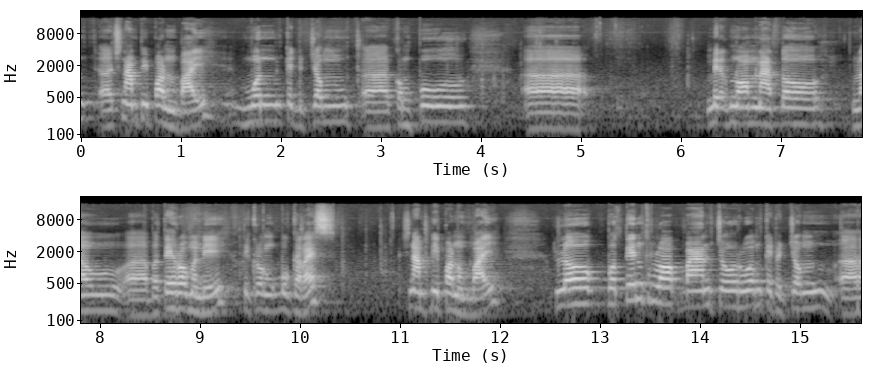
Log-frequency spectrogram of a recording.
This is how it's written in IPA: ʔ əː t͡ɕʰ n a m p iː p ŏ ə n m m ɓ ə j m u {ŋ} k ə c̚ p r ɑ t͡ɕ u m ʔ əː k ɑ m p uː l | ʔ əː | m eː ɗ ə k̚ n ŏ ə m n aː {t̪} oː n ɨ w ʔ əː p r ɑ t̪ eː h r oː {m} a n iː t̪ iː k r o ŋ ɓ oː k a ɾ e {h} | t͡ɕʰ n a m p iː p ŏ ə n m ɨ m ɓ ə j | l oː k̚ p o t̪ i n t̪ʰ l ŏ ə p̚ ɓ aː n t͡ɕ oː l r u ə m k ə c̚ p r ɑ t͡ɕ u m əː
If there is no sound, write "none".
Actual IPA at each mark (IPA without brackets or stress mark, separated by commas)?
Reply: n, t̪, m, s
